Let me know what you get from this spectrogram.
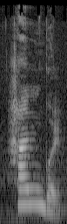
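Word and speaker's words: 한글: Has two syllables, H-A-A-N, Han, and then it has the other syllable, which is Gul, the G-E-U-L, Gul, Hangul.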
